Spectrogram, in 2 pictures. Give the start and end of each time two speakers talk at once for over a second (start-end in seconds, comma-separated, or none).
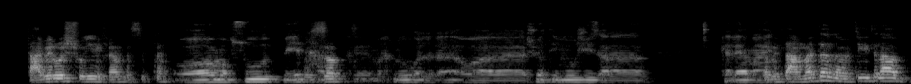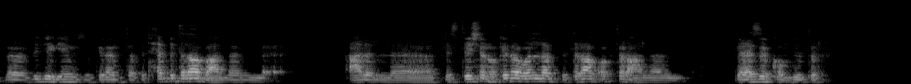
none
